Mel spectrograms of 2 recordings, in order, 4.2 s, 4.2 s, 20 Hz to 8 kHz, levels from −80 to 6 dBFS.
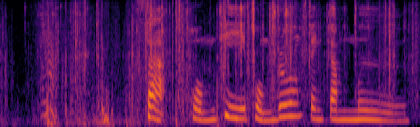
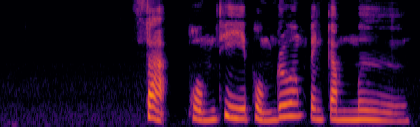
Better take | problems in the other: second | background sound (Zipper (clothing)); 7 dB below the speech

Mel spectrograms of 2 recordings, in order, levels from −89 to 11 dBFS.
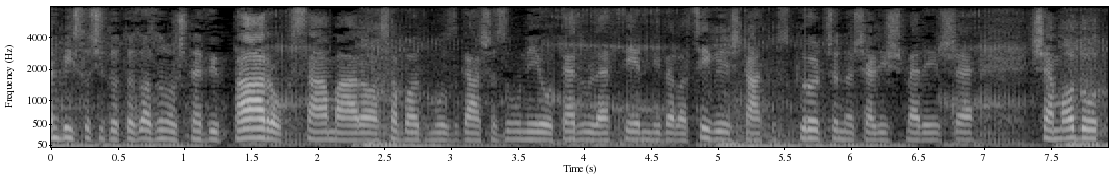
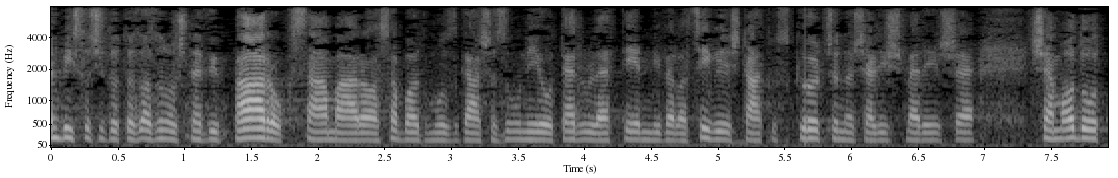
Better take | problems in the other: second | background sound (Breathing); 11 dB below the speech

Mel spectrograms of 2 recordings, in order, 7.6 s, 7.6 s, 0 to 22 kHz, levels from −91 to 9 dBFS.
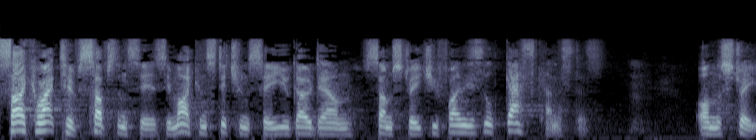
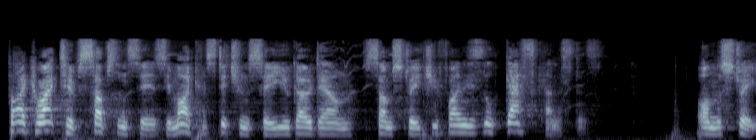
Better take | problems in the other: first | noise reduction (neural mask model DeepFilterNet 3)

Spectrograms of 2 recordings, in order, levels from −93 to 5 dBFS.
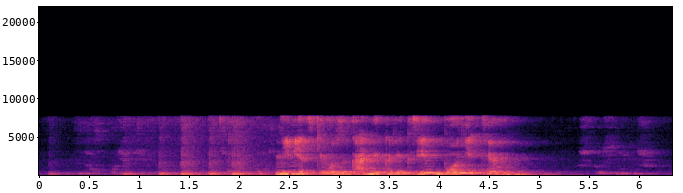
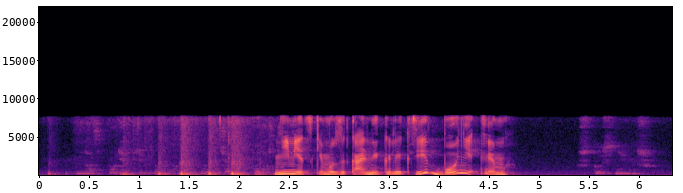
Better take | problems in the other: second | room echo; dies away in 0.9 s

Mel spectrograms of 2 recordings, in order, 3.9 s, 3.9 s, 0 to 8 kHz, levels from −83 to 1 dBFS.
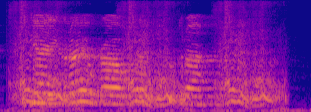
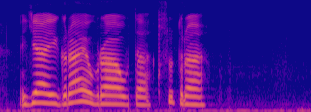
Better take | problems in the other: second | background sound (Zipper (clothing)); 3 dB below the speech // room echo; dies away in 2.4 s

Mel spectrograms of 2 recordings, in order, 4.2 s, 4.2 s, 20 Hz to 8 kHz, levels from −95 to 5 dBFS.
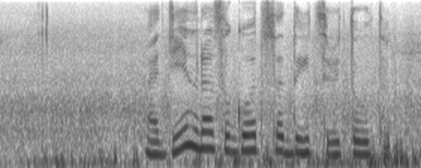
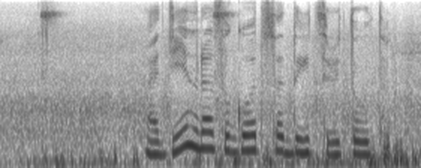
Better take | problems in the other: first | background sound (Tambourine); 18 dB below the speech

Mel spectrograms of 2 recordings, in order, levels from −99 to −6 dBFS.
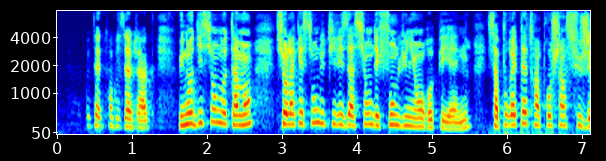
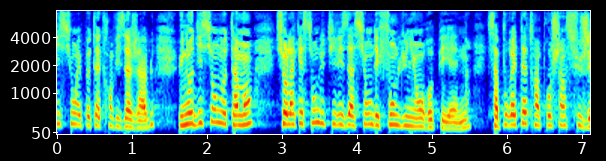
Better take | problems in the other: second | noise reduction (neural mask model DeepFilterNet 3)

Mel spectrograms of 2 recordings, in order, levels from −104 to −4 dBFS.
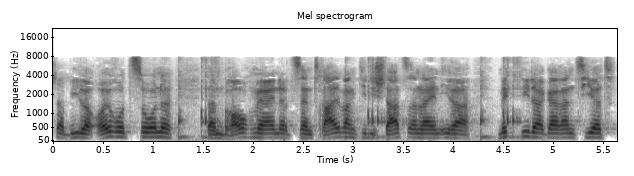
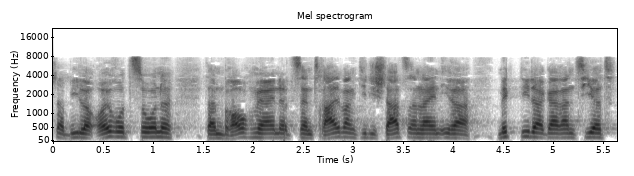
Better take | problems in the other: second | background sound (Fart); 16 dB below the speech

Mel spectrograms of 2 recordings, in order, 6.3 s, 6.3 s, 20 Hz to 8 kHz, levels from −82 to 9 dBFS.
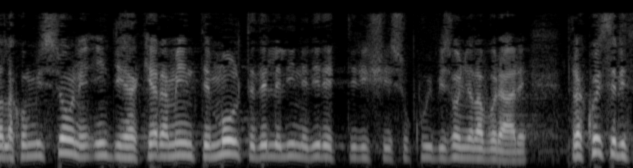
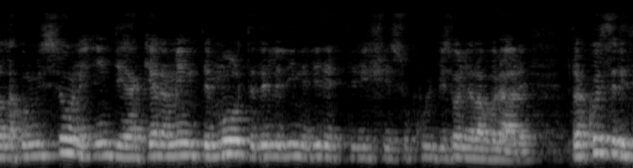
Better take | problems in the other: first | room echo; dies away in 0.6 s

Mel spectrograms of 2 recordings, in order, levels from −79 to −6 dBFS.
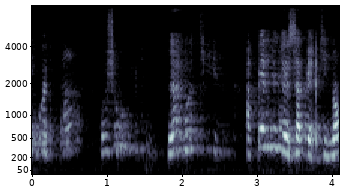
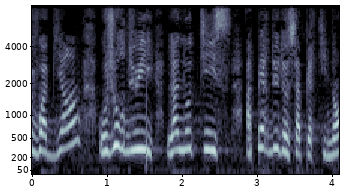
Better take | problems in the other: second | noise reduction (neural mask model DeepFilterNet 3)

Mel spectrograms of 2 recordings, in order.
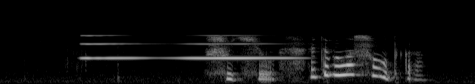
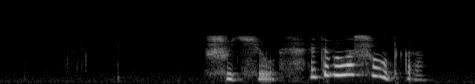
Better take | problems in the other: second | background sound (Wind instrument, woodwind instrument); 2 dB above the speech

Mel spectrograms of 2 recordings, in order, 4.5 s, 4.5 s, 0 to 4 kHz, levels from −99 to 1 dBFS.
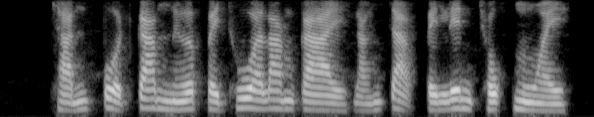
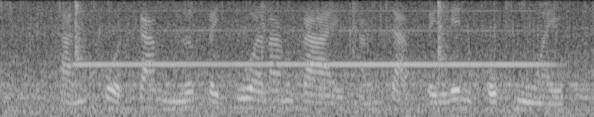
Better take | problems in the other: first | background sound (Boiling + Wind instrument, woodwind instrument); 1 dB above the speech

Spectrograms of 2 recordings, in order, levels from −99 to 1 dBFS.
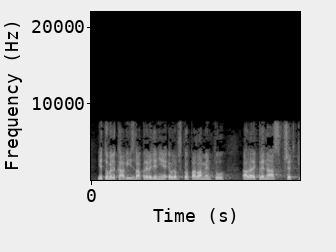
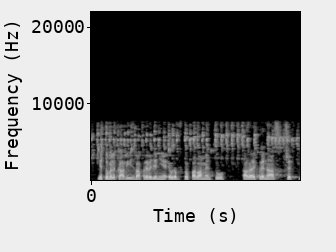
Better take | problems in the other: first | noise reduction (classical method Wiener filter)

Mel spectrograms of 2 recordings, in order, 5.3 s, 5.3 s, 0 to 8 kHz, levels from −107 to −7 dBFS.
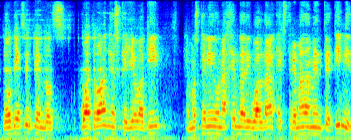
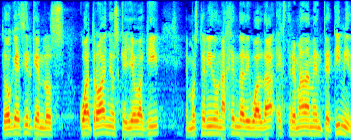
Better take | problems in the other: second | noise reduction (neural separator model SepFormer DNS4)

